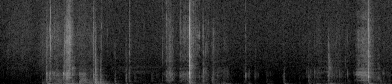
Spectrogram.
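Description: A multitool's knife blade slitting the seal of a small cardboard box. Irregular scraping and rustle of the cardboard, with a few sharp clicks as the box and tool are handled.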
